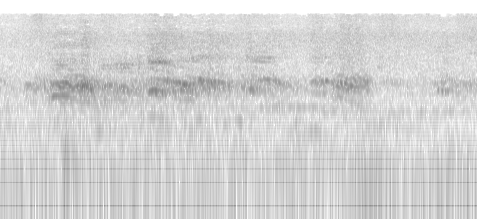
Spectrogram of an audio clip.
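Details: Indian jungle crow (Corvus culminatus) feeding on fish, giving hoarse caws one after another against a constant low background hum.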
